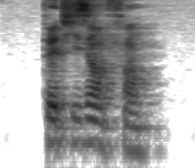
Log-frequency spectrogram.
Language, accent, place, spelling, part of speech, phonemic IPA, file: French, France, Lyon, petits-enfants, noun, /pə.ti.z‿ɑ̃.fɑ̃/, LL-Q150 (fra)-petits-enfants.wav
- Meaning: plural of petit-enfant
